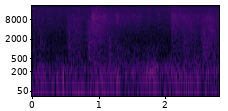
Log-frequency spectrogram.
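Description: Lightning bolts crackling in the dungeon game Legend of Grimrock, a faint, continuous rumbling crackle with broad noisy bursts swelling and easing, no voices.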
